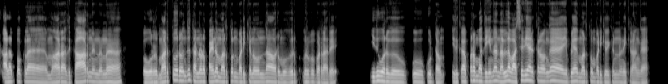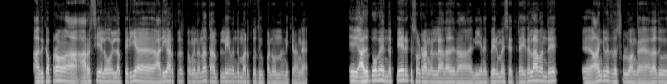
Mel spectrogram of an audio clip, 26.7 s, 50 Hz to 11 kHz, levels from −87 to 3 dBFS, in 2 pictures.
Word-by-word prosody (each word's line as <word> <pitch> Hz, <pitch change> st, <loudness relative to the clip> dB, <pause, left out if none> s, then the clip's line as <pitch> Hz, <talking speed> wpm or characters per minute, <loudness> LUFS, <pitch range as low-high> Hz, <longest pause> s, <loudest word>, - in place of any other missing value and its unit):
காலப்போக்கில 125 Hz, 0 st, 0 dB, 0.5 s
மாறாது. 115 Hz, -1 st, +1 dB
காரணம் 130 Hz, +3 st, +3 dB
என்னன்னா, 120 Hz, +1 st, 0 dB, 0.6 s
இப்போ 110 Hz, -, -4 dB
ஒரு 110 Hz, 0 st, 0 dB
மருத்துவர் 155 Hz, +6 st, +2 dB
வந்து 155 Hz, +4 st, -2 dB
தன்னோட 130 Hz, 0 st, +2 dB
பையன 125 Hz, +3 st, +4 dB
மருத்துவம் 125 Hz, +1 st, -2 dB
படிக்கணும்னு 120 Hz, +1 st, -1 dB
தான் 130 Hz, -1 st, +4 dB
அவர் 115 Hz, -2 st, -1 dB, 0.2 s
விரு 115 Hz, 0 st, -2 dB, 0.2 s
விருப்பப்படுறாரு. 105 Hz, -5 st, -2 dB, 0.8 s
இது 145 Hz, -, 0 dB
ஒரு 130 Hz, -2 st, +2 dB, 0.5 s
கு 125 Hz, 0 st, -2 dB, 0.2 s
கூட்டம் 110 Hz, -2 st, -4 dB, 0.2 s
இதுக்கப்புறம் 130 Hz, +5 st, 0 dB
பார்த்தீங்கன்னா, 135 Hz, +3 st, +1 dB
நலல 145 Hz, +4 st, +4 dB
வசதியா 160 Hz, +5 st, +3 dB
இருக்கிறவங்க 140 Hz, +1 st, 0 dB, 0.3 s
எப்டியாவது 135 Hz, +1 st, 0 dB
மருத்துவம் 120 Hz, 0 st, -4 dB
படிக்க 110 Hz, 0 st, -4 dB
வைக்கணும்னு 110 Hz, +1 st, -6 dB
நெனக்கிறாங்க. 100 Hz, -2 st, -5 dB, 1.3 s
அதுக்கு 125 Hz, +2 st, +1 dB
அப்புறம் 150 Hz, +3 st, +4 dB, 0.2 s
அ -, -, +4 dB, 0.3 s
அரசியலோ 130 Hz, 0 st, +1 dB
இல்ல 125 Hz, -1 st, +1 dB
பெரிய 135 Hz, +4 st, +1 dB, 0.5 s
அதிகாரத்தில 135 Hz, +1 st, 0 dB
இருக்கிறவங்க 125 Hz, 0 st, -6 dB
என்னன்னா, 130 Hz, +6 st, -1 dB
தன் 125 Hz, -2 st, -1 dB
பிள்ளய 130 Hz, 0 st, -2 dB
வந்து 130 Hz, +2 st, -6 dB
மருத்துவத்துக்கு 115 Hz, -1 st, -5 dB
பண்ணணும்னு 110 Hz, +1 st, -5 dB
நெனக்கிறாங்க. 100 Hz, -2 st, -6 dB, 1.2 s
அது 135 Hz, +3 st, +8 dB
போக 160 Hz, +1 st, +5 dB
இந்த 135 Hz, -2 st, -1 dB
பேருக்கு 160 Hz, -1 st, +4 dB
சொல்றாங்க 125 Hz, -3 st, +1 dB
இல்ல, 115 Hz, 0 st, -1 dB
அதாது 120 Hz, +1 st, +1 dB
நான் 115 Hz, 0 st, -1 dB
நீ 115 Hz, -, -4 dB
எனக்கு 115 Hz, -1 st, -6 dB
பெருமைய 125 Hz, +1 st, -1 dB
சேர்த்துட்டா. 115 Hz, -1 st, -3 dB
இதெல்லாம் 150 Hz, +2 st, +4 dB
வந்து 140 Hz, 0 st, 0 dB, 0.7 s
அ -, -, -2 dB, 0.2 s
ஆங்கிலத்தில 145 Hz, -3 st, 0 dB
சொல்வாங்க. 115 Hz, -2 st, -2 dB, 0.2 s
அதாது 120 Hz, +1 st, 0 dB
125 Hz, 140 wpm, -22 LUFS, 115-135 Hz, 1.3 s, அது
